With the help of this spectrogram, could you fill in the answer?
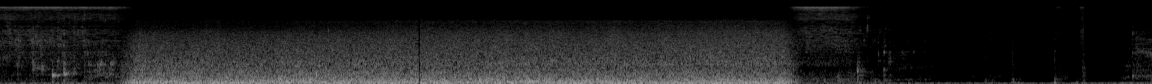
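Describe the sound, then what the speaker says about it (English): Water runs steadily for about seven seconds as someone rinses off after a shave, a broad close splashing hiss that cuts off sharply, followed by quieter drips and small clatters. "let me rinse off."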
